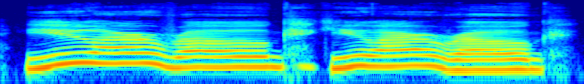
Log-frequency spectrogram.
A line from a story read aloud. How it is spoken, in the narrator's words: he whined like a child, saying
